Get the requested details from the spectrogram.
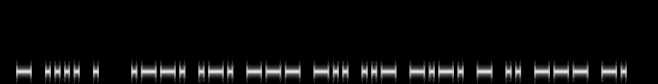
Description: Morse code, heard as a keyed tone, about 25 wpm, 600 Hz. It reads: THE PRODUCTION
